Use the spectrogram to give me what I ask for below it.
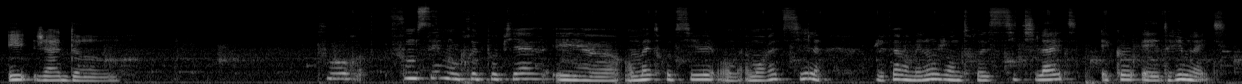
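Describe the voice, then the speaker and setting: A woman's voice: fairly high pitch, measured pace, dark tone, a little hiss or hum. A woman giving a casual makeup tutorial as a beauty vlogger, chatty and thinking aloud with lots of fillers.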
